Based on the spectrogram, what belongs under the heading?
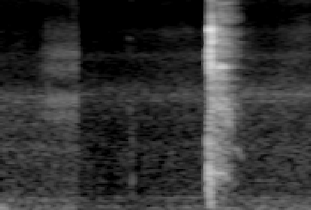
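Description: A single short, sharp cough bursts out against quiet room noise; one isolated adult cough.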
